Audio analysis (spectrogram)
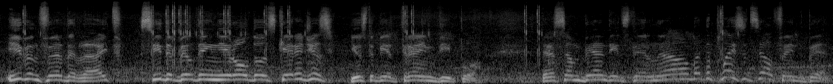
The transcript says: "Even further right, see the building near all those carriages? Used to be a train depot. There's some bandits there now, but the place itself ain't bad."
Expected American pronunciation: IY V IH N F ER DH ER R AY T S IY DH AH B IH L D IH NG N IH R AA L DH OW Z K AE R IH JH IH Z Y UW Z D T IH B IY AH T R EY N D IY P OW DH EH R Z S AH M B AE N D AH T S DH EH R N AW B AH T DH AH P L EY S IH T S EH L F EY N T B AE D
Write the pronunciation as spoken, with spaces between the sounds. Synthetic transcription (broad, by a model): IY V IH N F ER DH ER R AY T S IY DH AH B IH L D IH NG N IH R AA L DH OW Z K AE R IH JH IH Z Y UW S T IH B IY AH T R EY N D IY P OW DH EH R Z S AH M B AE N D AH T S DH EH R N AW B AH T DH AH P L EY S IH T S EH L F EY N T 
